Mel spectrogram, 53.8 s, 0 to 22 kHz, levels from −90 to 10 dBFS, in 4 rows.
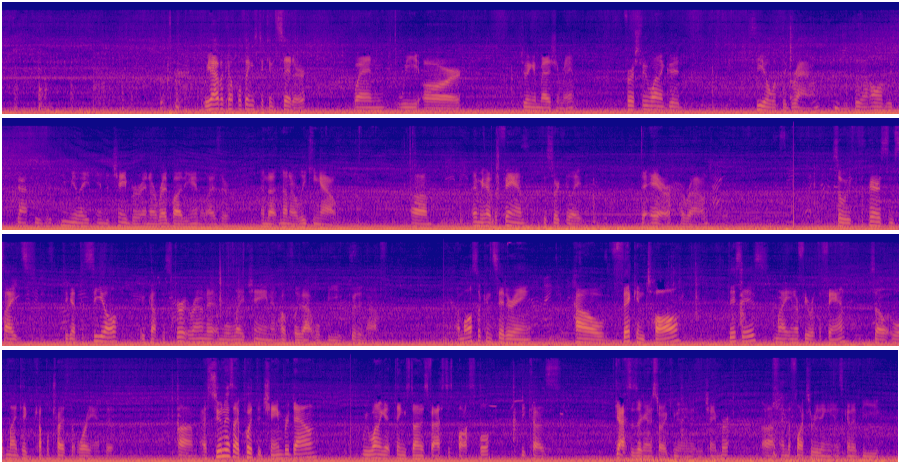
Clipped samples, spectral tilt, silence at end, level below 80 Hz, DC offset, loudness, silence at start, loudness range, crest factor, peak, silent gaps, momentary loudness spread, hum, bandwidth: under 0.1%; -6.5 dB/octave; 0 s; -32 dBFS; under 0.1%; -32 LUFS; 0 s; 4 LU; 18 dB; -10 dBFS; none; 7 LU; none; 16 kHz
